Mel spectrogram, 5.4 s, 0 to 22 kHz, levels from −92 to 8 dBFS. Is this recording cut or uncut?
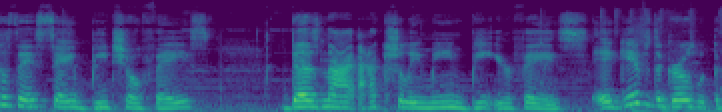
cut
